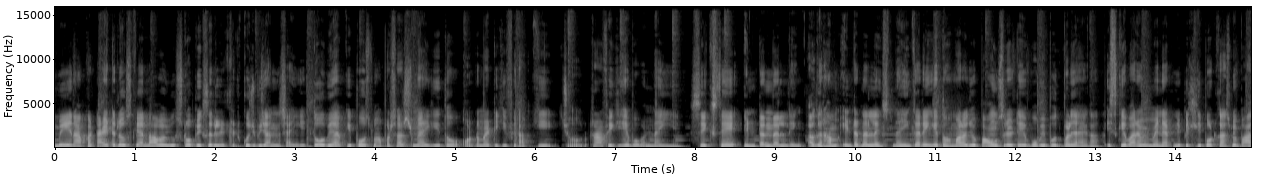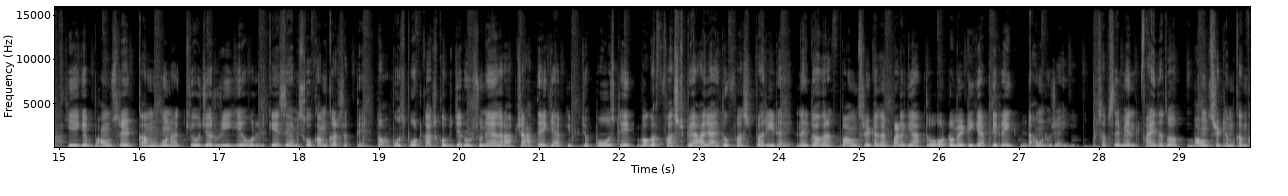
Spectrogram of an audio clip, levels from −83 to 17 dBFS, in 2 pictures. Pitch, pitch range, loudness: 95 Hz, 90-100 Hz, -22 LUFS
